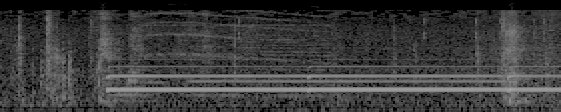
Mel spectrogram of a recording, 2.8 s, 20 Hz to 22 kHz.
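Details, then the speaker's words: 1994-2004 SN95 Mustang that won't start, with spark but no fuel-rail pressure: at key-on a steady thin whine from the fuel pump heard outside the car; pump runs, owner suspects clogged pump or fuel filter, not confirmed. "can hear the fuel pump get got so I could still mean that the fuel pumps clogged or something"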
